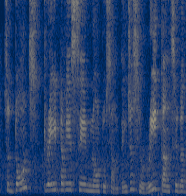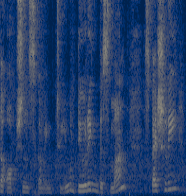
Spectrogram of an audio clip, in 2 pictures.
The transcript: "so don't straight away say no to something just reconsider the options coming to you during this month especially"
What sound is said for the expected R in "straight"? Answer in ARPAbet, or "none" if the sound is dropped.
R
